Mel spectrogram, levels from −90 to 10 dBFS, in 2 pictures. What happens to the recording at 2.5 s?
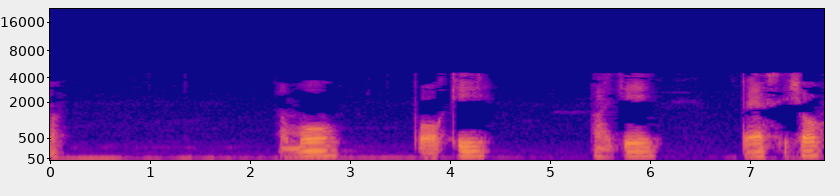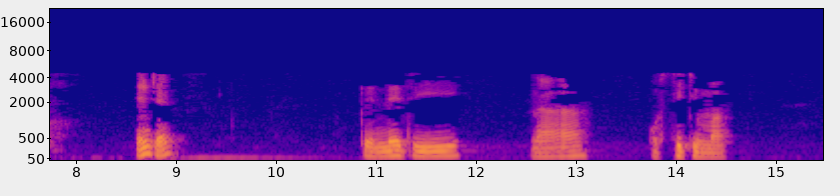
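MP3 compression damage is present at 2.5 s and across the whole clip. The speech has nothing above 4.5 kHz, and the heavy watery, swirling texture likely comes from an encoder starved at a very low bitrate, which fits about 16 kbps, cutting treble and dropping weak frequency lines.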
